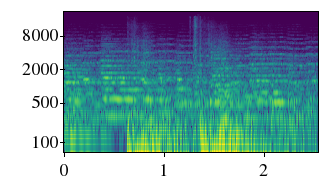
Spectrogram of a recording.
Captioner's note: revolver fired; revolver fired X2; revolver reloads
